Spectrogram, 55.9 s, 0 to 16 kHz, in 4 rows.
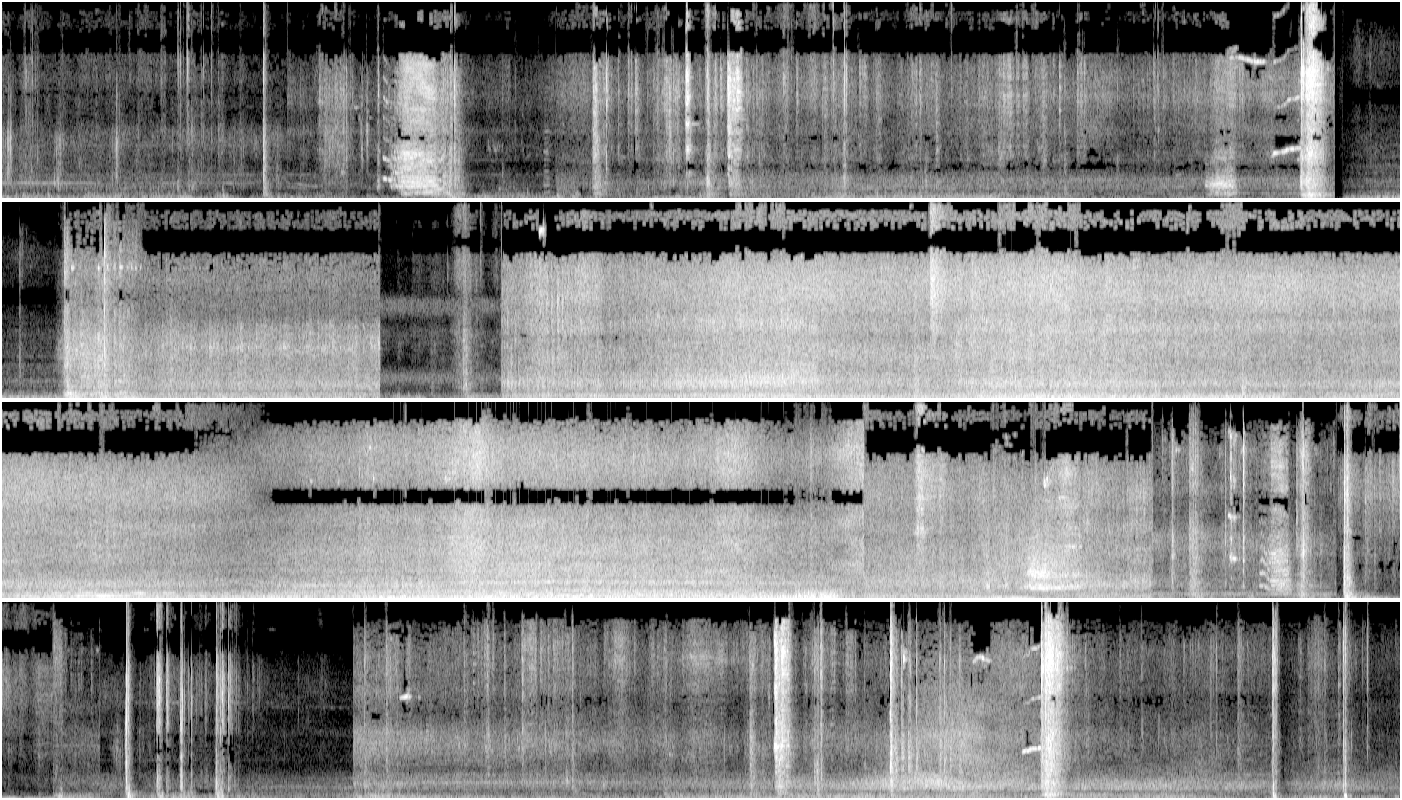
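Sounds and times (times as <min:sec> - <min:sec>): diesel lorry engine revving: 0:13.4 - 0:17.8, 0:19.0 - 0:40.2.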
